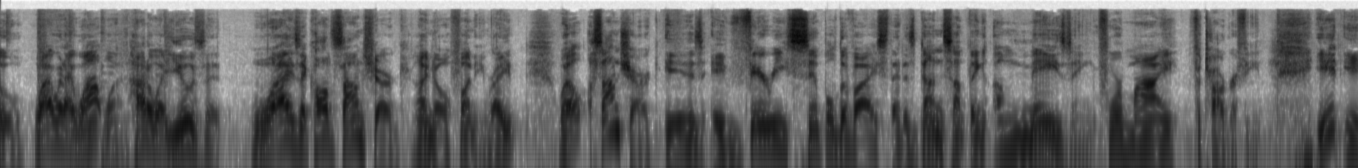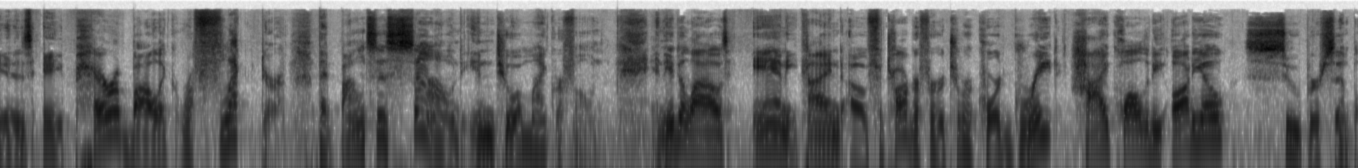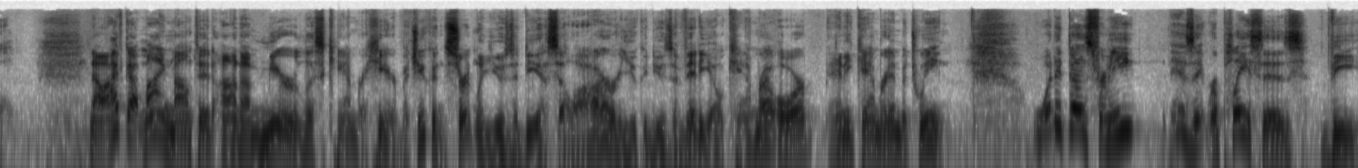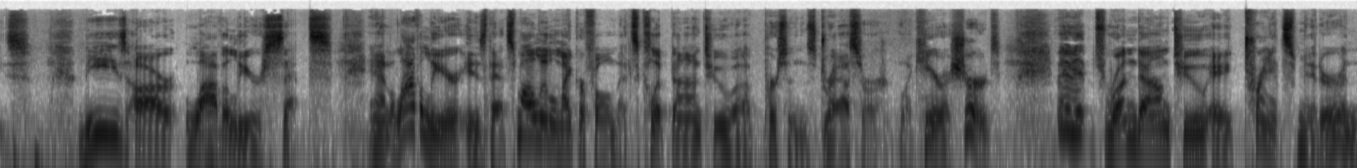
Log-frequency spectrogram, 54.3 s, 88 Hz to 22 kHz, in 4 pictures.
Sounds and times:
Speech: 0.0s - 27.3s, 28.0s - 36.7s, 37.5s - 54.3s.

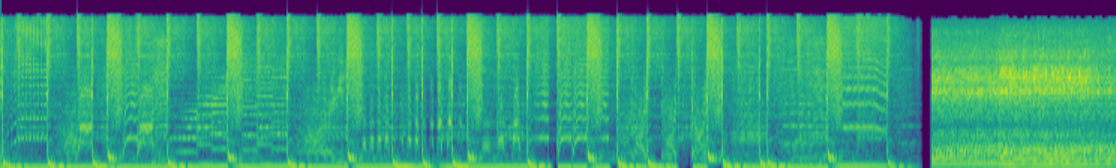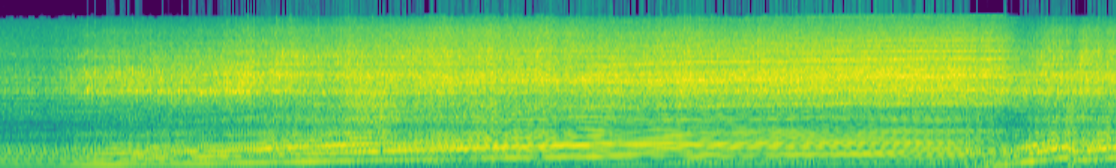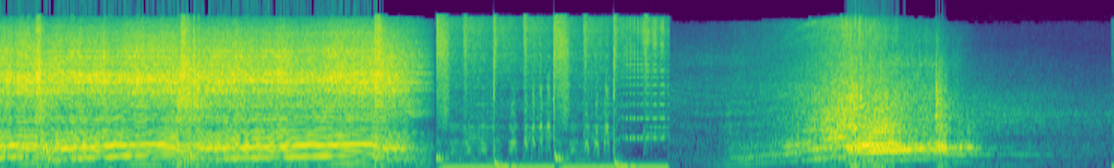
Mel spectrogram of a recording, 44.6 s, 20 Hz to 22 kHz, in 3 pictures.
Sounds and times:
Music: 0.0s - 12.3s, 35.5s - 38.7s.

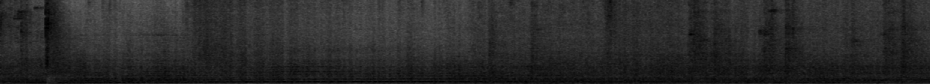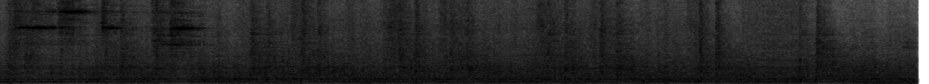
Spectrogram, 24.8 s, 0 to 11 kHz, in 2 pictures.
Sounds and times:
Train: 0.0s - 24.6s.

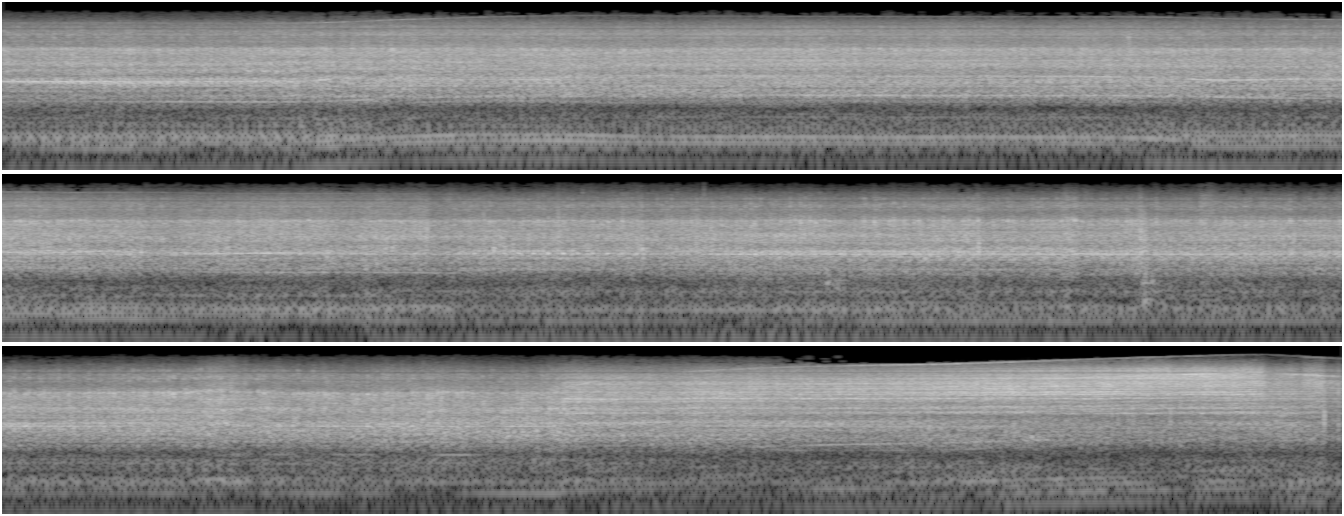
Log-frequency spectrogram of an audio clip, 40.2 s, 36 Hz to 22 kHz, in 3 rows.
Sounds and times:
Truck: 0.0s - 40.2s.

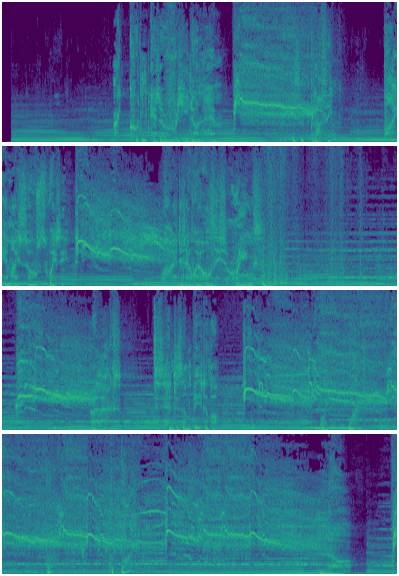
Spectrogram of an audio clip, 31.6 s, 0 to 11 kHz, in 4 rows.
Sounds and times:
Music: 0.2s - 31.6s.

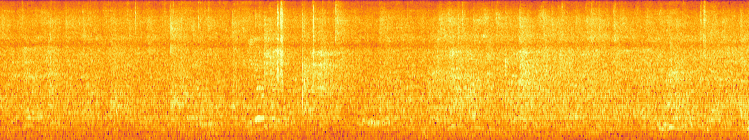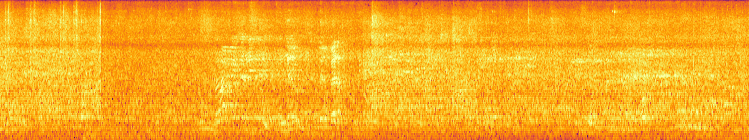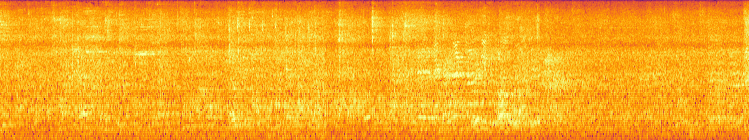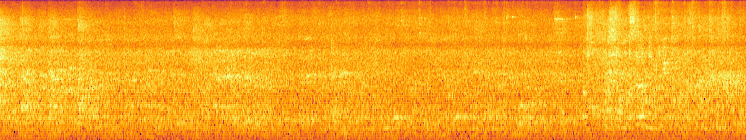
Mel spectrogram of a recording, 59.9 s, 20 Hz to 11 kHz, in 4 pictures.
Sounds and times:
Speech: 0.0s - 17.1s, 17.8s - 59.8s.

